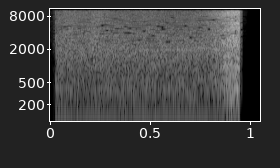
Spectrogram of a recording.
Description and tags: Sound sewing machine in closed room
